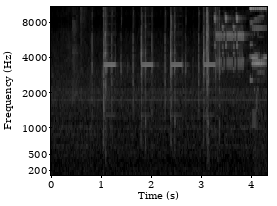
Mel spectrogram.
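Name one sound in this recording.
Keypad buttons beep one after another.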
